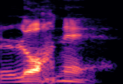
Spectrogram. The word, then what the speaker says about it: lorgnette: But it can also be called a lorgnette. Lorgnette. It's French, so you just ignore half of the fucking syllables.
